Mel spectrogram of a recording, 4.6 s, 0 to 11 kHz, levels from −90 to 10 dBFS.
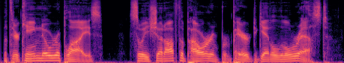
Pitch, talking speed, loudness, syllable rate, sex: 110 Hz, 235 wpm, -16 LUFS, 6.0 syllables/s, male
